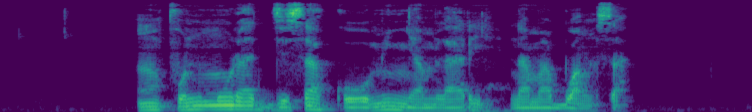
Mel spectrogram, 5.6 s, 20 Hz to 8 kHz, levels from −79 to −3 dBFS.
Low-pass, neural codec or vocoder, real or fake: 7.2 kHz; none; real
